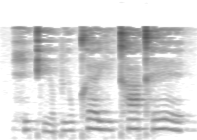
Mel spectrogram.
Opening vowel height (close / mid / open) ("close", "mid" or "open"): close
